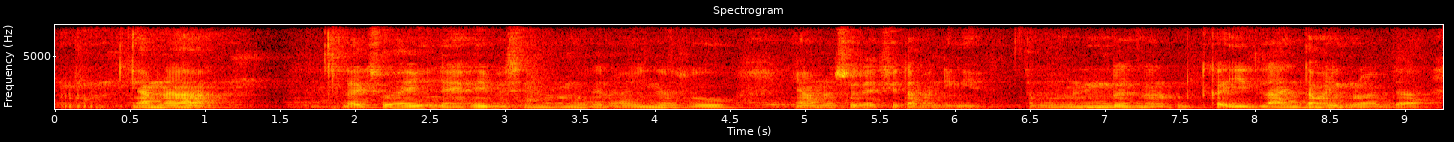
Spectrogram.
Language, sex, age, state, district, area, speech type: Manipuri, male, 18-30, Manipur, Tengnoupal, rural, spontaneous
